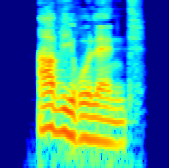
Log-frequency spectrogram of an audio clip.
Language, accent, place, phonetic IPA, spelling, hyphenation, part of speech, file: German, Germany, Berlin, [ˈaviʁuˌlɛnt], avirulent, avi‧ru‧lent, adjective, De-avirulent.ogg
- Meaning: avirulent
